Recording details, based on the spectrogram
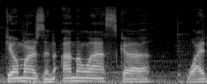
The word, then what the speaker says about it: Unalaska: Unalaska.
